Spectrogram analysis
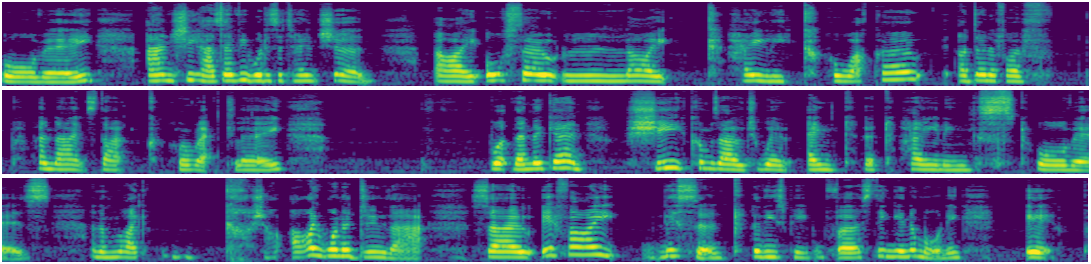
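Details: Adult woman who has stammered since about age five or six; stammering.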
